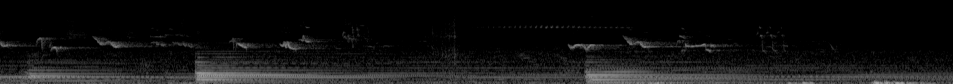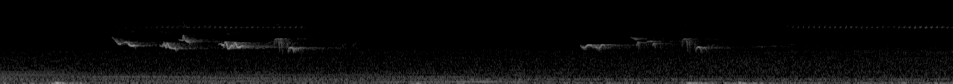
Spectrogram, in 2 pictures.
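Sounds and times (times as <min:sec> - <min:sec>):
bird chirping: 0:00.0 - 0:10.0, 0:10.6 - 0:13.5, 0:14.8 - 0:19.0
held music chord: 0:00.0 - 0:14.6.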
